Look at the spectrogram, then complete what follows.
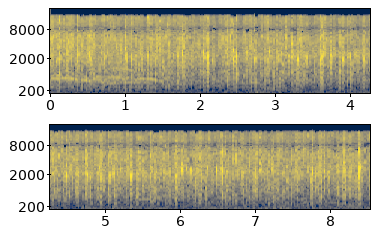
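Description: Large seated audience applauding: dense, steady clapping that holds at one level throughout.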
